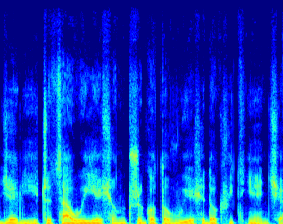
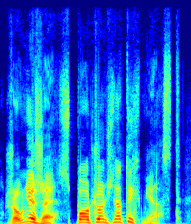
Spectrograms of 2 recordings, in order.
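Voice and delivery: very loud, high shouted order; thundering command; 13 dB louder than usual. A narrator's reading. Captain orders squabbling armed soldiers to stop, thundering. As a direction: thunder at the troops to stand down. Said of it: "zagrzmiał Svensson".

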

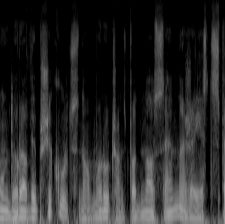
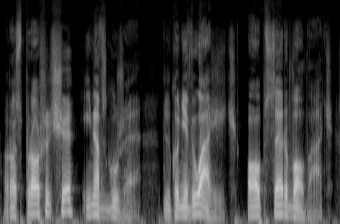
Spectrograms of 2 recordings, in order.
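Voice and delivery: loud, raised command voice; barked orders; 5 semitones higher, 12 dB louder than usual. A narrator's reading. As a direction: issue firm orders to the whole group. Officer gives orders to group.

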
